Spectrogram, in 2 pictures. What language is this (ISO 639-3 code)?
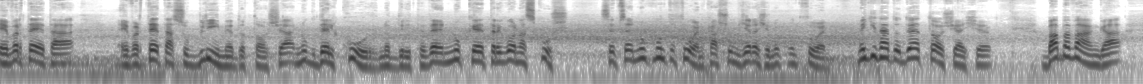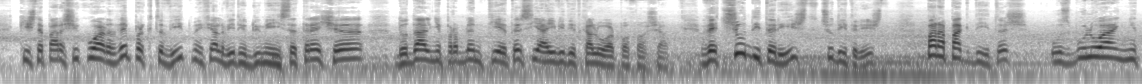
ron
